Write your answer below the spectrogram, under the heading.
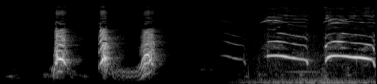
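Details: Dachshund letting out three sharp barks about half a second apart, then switching to two drawn-out, tonal, howling wails with a low hum beneath.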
